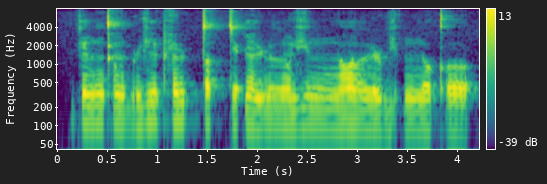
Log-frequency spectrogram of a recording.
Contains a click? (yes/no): no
